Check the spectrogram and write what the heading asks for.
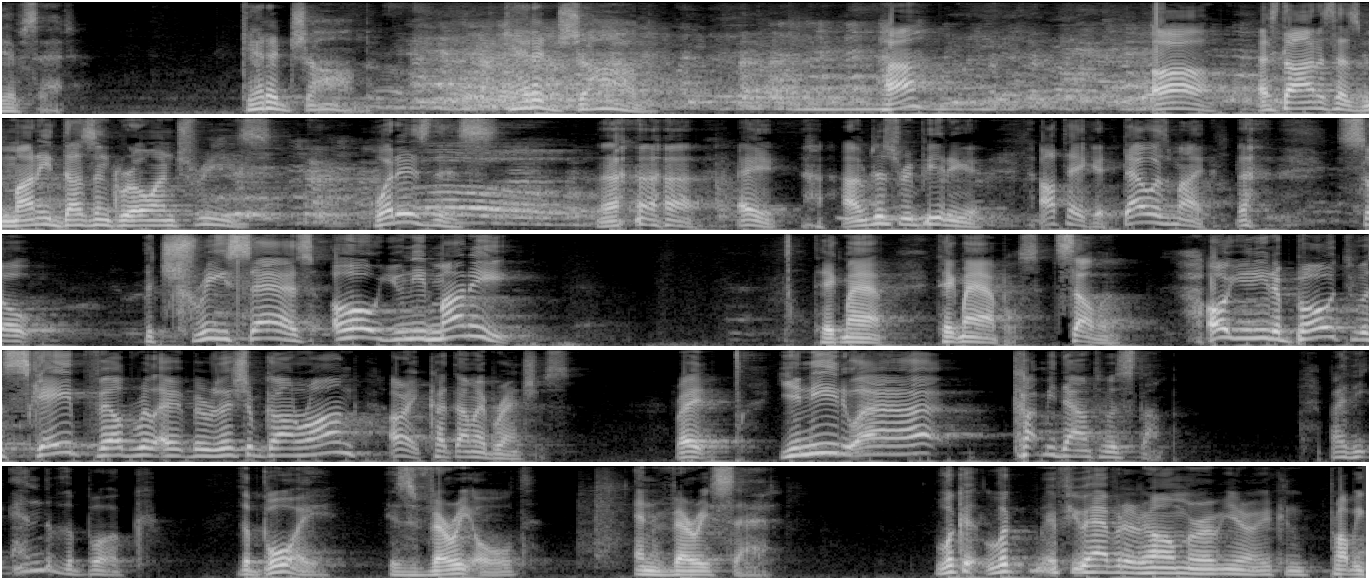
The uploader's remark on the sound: Recorded Live at The Torah Center ATL on Wednesday, October 25, 2023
